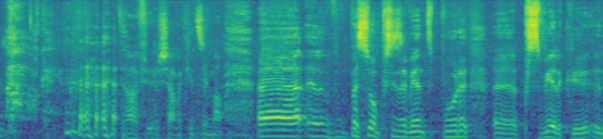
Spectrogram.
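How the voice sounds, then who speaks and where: Portuguese TV host, hesitant and bilingual. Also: male voice, medium pitch, slight background noise. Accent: European Portuguese. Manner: hesitant, many fillers, switches between Portuguese and English. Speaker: TV show host. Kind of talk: hosting and translating on a TV talk show. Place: TV studio with audience.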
